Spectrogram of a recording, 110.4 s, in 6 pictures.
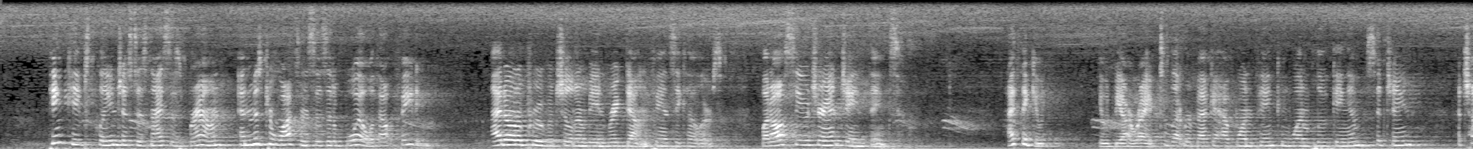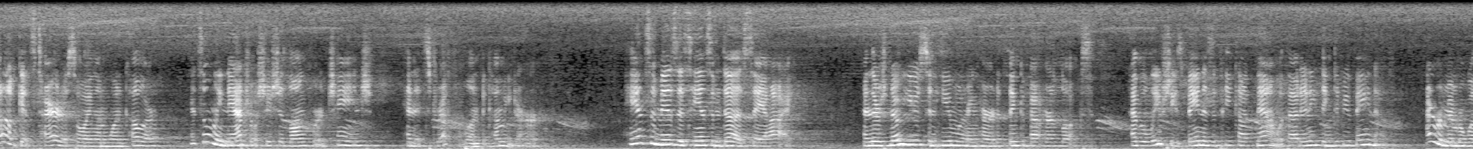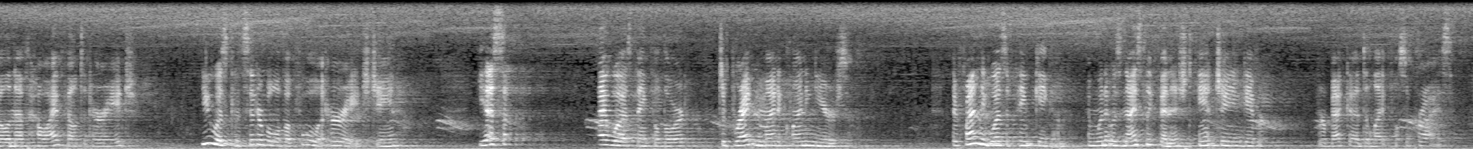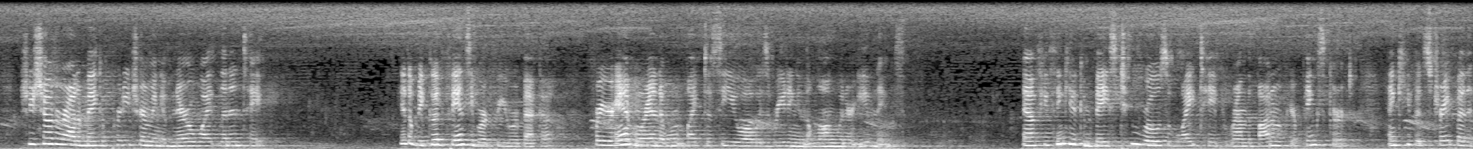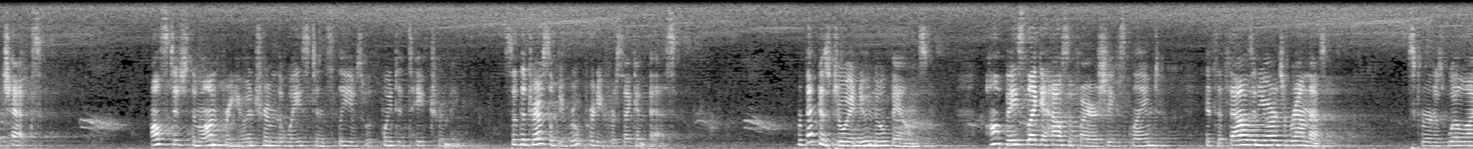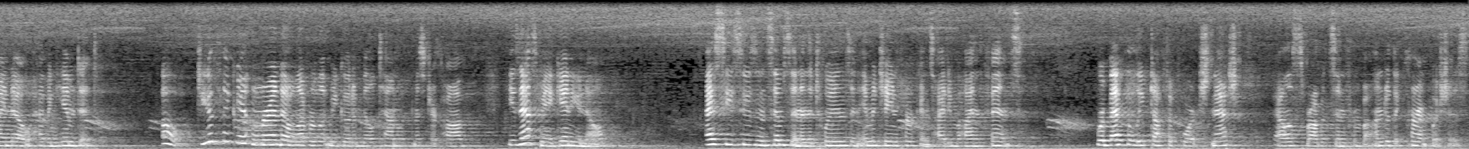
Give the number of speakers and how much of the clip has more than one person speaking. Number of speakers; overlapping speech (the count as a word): one, no overlap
